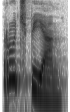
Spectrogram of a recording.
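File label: "ручпиян", Komi, female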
